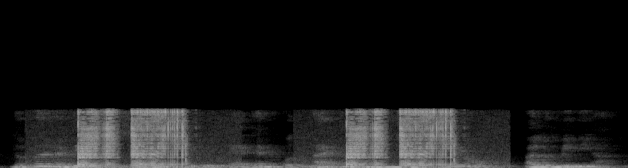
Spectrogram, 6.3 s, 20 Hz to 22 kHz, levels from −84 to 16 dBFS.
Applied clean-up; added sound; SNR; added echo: none; Fart; -5 dB; reverberation time 0.6 s.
